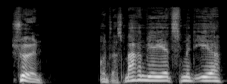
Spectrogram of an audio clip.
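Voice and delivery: high, loud question; character voice. Acted. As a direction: ask what to do. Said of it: "fragte Pikandu".

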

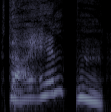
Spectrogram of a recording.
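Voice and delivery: put-on high, excited child's cry; excited call. A narrator's reading. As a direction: call out a sudden sighting, pitched high. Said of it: "rief er aufgeregt". (aufgeregt gerufen)

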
